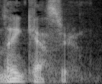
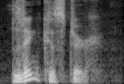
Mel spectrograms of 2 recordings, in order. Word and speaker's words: Lancaster: That's not how you pronounce the name of the town. It's not Lancaster. – What do they say? – Lancaster.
